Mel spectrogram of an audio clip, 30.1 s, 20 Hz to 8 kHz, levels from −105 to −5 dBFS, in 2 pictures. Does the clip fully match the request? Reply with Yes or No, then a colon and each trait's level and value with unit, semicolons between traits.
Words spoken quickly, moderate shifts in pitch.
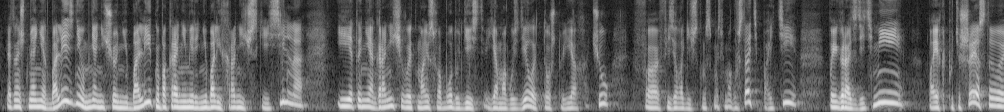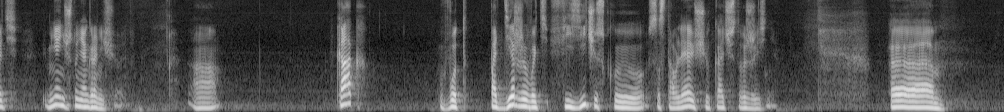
No: average, 115 wpm; average, 4.3 semitones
